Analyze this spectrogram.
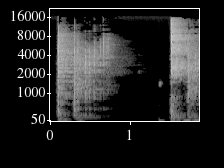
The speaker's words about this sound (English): I have dice out, and thanks to my echo chamber, I might actually be able to get some solid dice sounds. Oh, you know I love dice sounds. I do. Okay, so roll me, grab 2d6. Okay. Roll me 2d6 six times.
